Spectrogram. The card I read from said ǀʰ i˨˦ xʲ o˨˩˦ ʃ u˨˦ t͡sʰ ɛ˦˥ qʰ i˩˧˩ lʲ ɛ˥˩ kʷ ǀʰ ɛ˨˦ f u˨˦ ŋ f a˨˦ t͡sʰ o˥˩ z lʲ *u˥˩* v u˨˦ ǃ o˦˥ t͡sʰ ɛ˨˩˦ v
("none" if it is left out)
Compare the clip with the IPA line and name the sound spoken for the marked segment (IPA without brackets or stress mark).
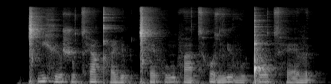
u˥˩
